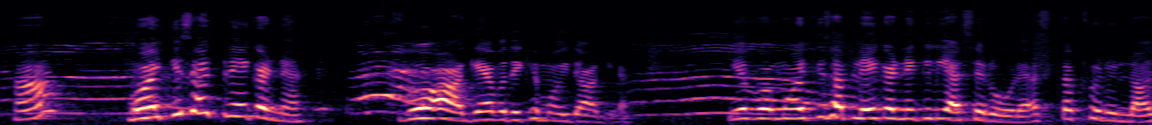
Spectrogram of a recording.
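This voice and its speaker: Her voice sits high against slight background noise. A Pakistani Urdu-accented woman in her thirties, she vlogs casually as a mother, chattering and talking to her children, scolding and coaxing them at home and in a restaurant.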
